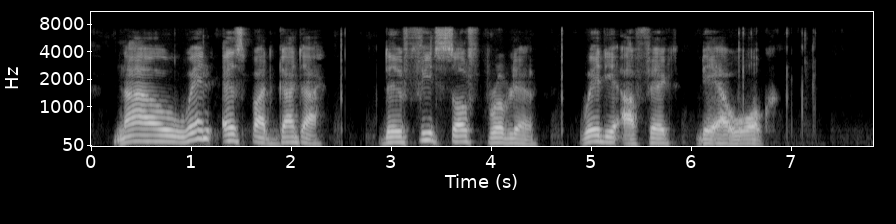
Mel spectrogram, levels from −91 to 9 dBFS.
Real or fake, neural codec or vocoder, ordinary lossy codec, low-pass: fake; codec, 16 kHz, 4.8 kbps, FACodec; none; 7.2 kHz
